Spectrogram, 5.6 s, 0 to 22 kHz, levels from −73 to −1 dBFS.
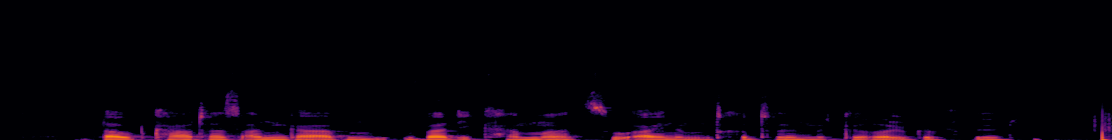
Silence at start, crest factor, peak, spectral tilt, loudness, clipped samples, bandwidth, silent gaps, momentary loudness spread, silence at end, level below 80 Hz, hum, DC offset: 0.5 s; 22 dB; -10 dBFS; -8 dB/octave; -32 LUFS; under 0.1%; 7.8 kHz; none; 9 LU; 0 s; -56 dBFS; none; under 0.1%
